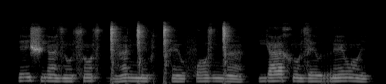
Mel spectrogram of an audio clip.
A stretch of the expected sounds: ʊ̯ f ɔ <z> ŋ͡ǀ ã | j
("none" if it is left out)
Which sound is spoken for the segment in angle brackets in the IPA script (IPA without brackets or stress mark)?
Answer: z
